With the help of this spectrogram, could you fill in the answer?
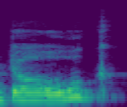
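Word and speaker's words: Dogue: quite frequently I hear the term dog, which is spelled D O G U E or D O E G.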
